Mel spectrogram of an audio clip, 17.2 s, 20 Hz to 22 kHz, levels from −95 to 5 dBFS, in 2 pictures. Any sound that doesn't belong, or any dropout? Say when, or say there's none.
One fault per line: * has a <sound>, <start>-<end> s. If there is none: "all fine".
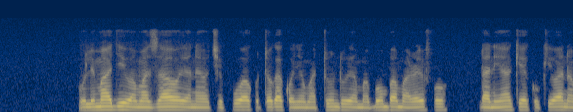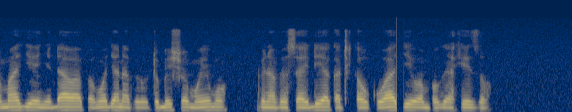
* has a dropout, 14.5-14.7 s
